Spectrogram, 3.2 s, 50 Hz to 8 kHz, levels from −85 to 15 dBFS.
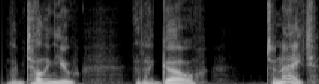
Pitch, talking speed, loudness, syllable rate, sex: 155 Hz, 150 wpm, -16 LUFS, 5.3 syllables/s, male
